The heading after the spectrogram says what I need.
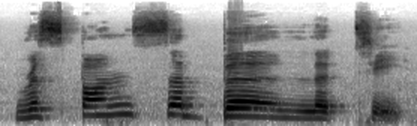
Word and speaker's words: Responsibility: Notice the stress is on the third syllable. Fourth syllable. Responsibility.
